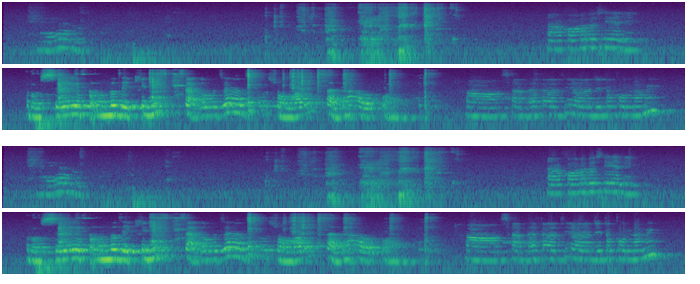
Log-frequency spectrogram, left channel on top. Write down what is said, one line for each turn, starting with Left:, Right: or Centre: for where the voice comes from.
Right: ଏୟା ଆଉ।
Left: <inaudible>
Right: ଆଉ କଣ ରୋଷେଇ ଆଜି?
Left: ରୋଷେଇ ଏପର୍ଯ୍ୟନ୍ତ ଦେଖିନି ଶାଗ ଭଜା ଆଉ। ଆଉ ସୋମବାରେ ସାଧା ଆଉ। କଣ ହବ।
Right: ହଁ ସାଧା ତ ଆଜି ଆଜି ତ ପୂର୍ଣ୍ଣମୀ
